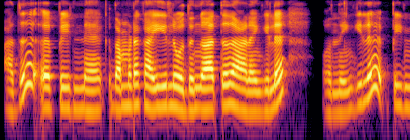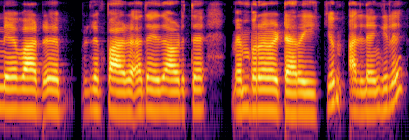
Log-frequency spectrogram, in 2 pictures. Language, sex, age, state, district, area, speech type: Malayalam, female, 60+, Kerala, Wayanad, rural, spontaneous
